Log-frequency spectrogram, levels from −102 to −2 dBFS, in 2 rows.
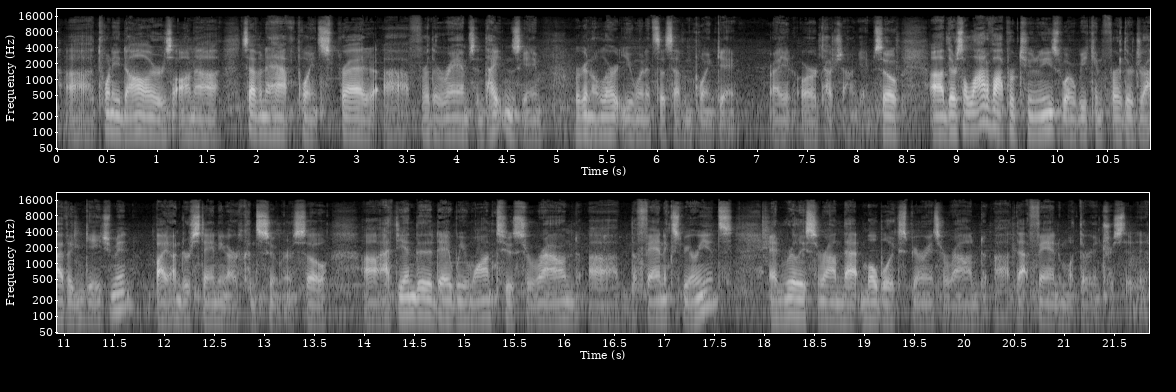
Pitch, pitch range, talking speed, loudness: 100 Hz, 95-115 Hz, 220 wpm, -31 LUFS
